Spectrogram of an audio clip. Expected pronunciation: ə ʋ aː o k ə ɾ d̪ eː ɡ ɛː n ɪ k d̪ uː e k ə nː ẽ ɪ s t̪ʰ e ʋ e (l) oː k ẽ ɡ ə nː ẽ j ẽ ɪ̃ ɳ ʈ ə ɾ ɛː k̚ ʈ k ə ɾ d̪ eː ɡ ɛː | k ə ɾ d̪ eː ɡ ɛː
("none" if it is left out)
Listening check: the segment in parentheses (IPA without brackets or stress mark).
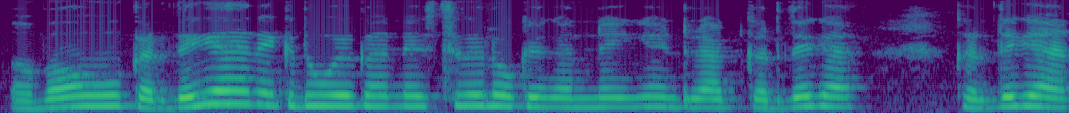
l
